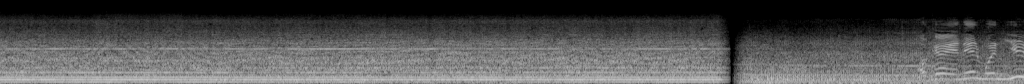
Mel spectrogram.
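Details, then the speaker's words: Echo PB650 two-stroke backpack blower, barn find unused for years, running on fresh gas while clearing a roof toward the gutters: strong, even high-pitched drone at steady speed, no surging or misses, then a brief drop; healthy. "so it's working pretty dang good what I do is I start to Ridge and blow all the stuff down towards the gutters and then come bac"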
